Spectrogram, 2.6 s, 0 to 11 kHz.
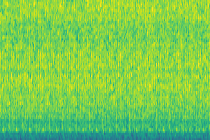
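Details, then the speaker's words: BMW E46 M54 inline-six idling after oil pump nut fix and oil pan gasket replacement: sharp, steady ticking over harsh top-end clatter, felt at the spark plug, heavier than a regular lifter tick; repair didn't cure it, cause unknown. "Still got a gnarly tick right here. You can feel it in the spark plug."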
